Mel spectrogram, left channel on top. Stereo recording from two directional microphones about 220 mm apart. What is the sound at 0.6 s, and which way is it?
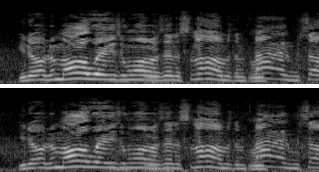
Speech, 15° right (ahead or behind).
